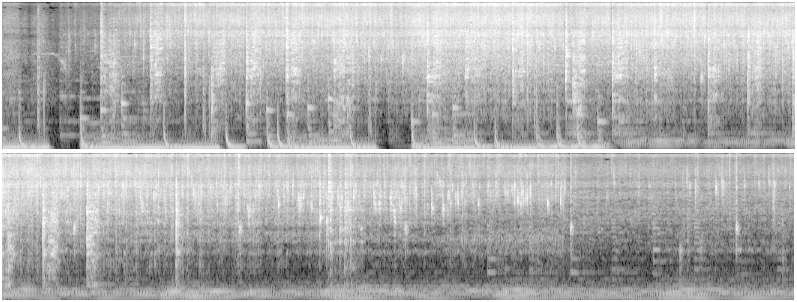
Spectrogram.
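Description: Ginger and onion slices sizzling in oil in a wok, with a spatula scraping and knocking against the wok as they are stirred. A low rumble lies under the first six seconds or so.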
